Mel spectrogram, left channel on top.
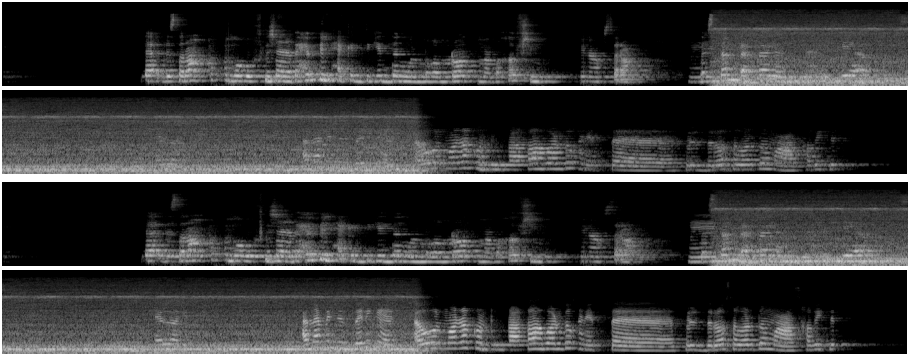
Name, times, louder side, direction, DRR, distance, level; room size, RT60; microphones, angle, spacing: voice 1, 1.4-5.4 5.8-6.3 7.0-8.7 13.8-14.1, left 2 dB, 70° left, 4 dB, 0.7 m, -25 dB
voice 2, 6.9-7.2 10.6-11.0 12.1-17.4, right 7 dB, 75° right, 11 dB, 0.3 m, -26 dB
sound 1, 7.1-13.2, right 2 dB, 40° left, 1.6 m, -23 dB
5.4 x 3.4 x 2.7 m, 0.83 s
head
